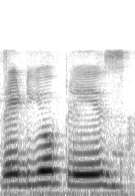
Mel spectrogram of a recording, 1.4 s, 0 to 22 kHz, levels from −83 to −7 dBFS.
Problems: constant background noise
